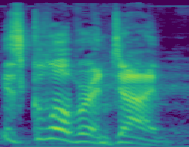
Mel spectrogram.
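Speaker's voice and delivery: put-on Cockney accent. Trying the accent a second time, speaker does a Cockney accent. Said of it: "That was better".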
